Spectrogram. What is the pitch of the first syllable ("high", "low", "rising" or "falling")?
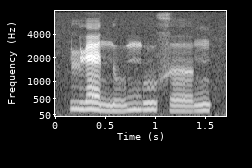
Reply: falling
